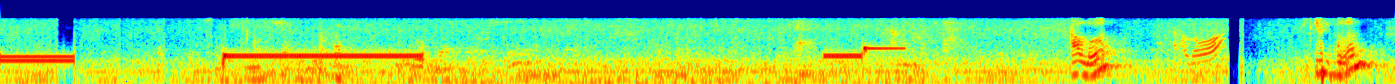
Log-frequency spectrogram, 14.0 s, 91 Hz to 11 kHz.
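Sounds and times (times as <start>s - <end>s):
telephone line tones during transfer of a dropped call: 0.0s - 0.8s, 2.2s - 4.2s, 8.2s - 9.1s
quiet telephone line noise: 0.0s - 10.7s
speech: 10.8s - 11.2s, 11.9s - 12.3s, 13.2s - 13.8s.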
